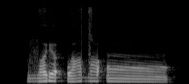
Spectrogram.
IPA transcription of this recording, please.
v ʌ ɾʲ ʌ ʔ o dˤ ɨ ʔ ɔ̃ː

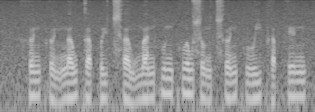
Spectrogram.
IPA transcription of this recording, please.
h ɵ˧ n pʰ ɵ˨˩ n ŋ ɐ˨˥ w k ɐ˨ p̚ ɵ˨ ɥ t͡sʰ ɐ˨˩ w m ɐ˨˧ n kʷ ɪ˥ ŋ kʷʰ ɐ˥ w s ʊ˨˩ ŋ t͡sʰ ɵ˨˥ n pʰ uː˨˥ j pʰ ɐ˨ p̚ h ɪ˥ ŋ

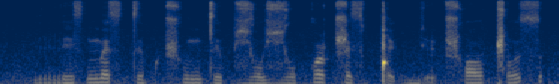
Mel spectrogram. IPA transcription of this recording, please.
r i s ŋ͡m ɛ s t ɪ p ʈ͡ʂʰ u n t ɪ p ʑ o ʑ o k ɔ ʈ͡ʂ e s ǃ ḛ ɡ͡b ḭ ʈ͡ʂʰ ɔ o̯ ǁ ʊ s

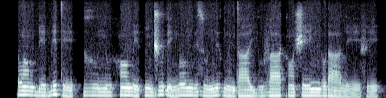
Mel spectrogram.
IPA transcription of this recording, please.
l ɔ̃˧ ɡ͡b e˨ b e˦ t e˨ | ɣ u˨ n u˨ h ɔ̃˦ w e˨ p ĩ˧ d͡ʒ u˦ ɗ e˨ ŋ oː˧ ŋ ɨ˨˦ z u˨ n ɨ˦ ɡʷ ĩ˨ d aː˧ j u˨˦ v aː˦ k ɔ̃˦ ʃ eː˦ ɲ o˧ ɾ aː˨ l eː˨ f e˧

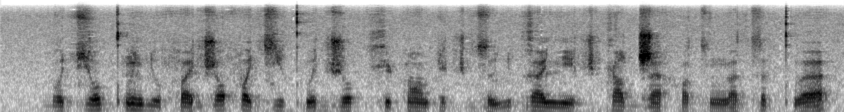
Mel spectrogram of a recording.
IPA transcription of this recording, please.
ɡ ɔ t͡ɕ o kʷʼ ɐ̃ ʎ ʊ f ɐ d͡ʒ ɔ f ʌ t͡ɕ i kʷʼ e d͡ʒ o k xʲ ʊ ʈ ɑ̃ ʈ e t͡ʃ d͡z ʊ ʎ ʊ ɡ ɐ lʲ e t͡ʃ k ɑ ɖ͡ʐ ɐ h ɔ t͡s ŋ ʌ t͡s ɐ kʷʼ ɐ

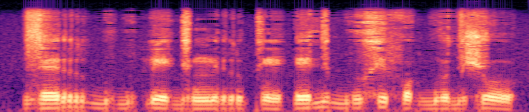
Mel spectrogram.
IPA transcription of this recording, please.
z ɛ r u ɡ͡b u b u ɓ e ɡ ɛ ŋ͡m ɪ r u k e | e d ɪ b u x ɪ f ɔ ɡ͡b ʊ d ɪ ʃ o

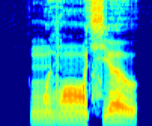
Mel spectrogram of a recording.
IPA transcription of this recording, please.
ŋʷ ĩ v ɔ̃ː sʲ ɜ ʊ̯

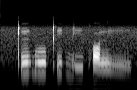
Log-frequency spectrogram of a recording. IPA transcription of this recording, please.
kʼ ĩ˦ ɓ uː˦ kʼ i˦ ɡ͡b iː˨ pʰ ɔ˨ n iː˨

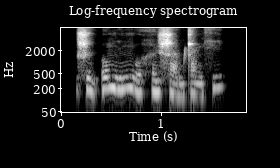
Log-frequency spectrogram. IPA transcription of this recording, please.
ʂ ɨ˨˩˦ ʔ o˧˥ m i˧˥ m ŋ o˨˩ h ə˨˩˦ j ʂ a˨˩˨ m ʈ a˨˩ ŋ x i˦˥ k̚

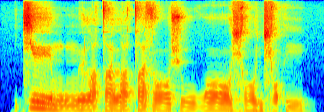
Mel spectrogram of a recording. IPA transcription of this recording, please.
t͡ɕ eː m u m ʏ l u tˤ e l ʏ tˤ i z ɔː ʃ uː β ɔː ʑ ɔː d͡ʑ ɔ ʔ i

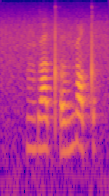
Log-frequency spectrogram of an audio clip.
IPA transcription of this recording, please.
ŋ ɡ a tʼ ə ŋ y tˤ

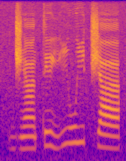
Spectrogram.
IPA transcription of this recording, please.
d͡ʒ ã˨ t ɪ˦˨ j i˦ w i˦ t͡ʃ a˨

